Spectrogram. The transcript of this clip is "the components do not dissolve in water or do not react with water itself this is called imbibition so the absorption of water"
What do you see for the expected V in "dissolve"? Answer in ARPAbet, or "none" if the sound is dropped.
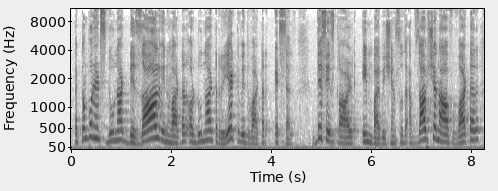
V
